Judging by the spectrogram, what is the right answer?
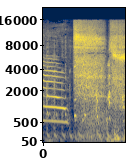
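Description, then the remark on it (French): A person imitates a cat with a drawn-out, wavering meow, starting on a clear harmonic tone and then breaking into a breathy, noisy stretch, fairly loud. “C'est pourquoi, pendant les 5 prochaines secondes, je vais faire le bruit d'un chat qui fait le trottoir et qui fume une clope.”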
